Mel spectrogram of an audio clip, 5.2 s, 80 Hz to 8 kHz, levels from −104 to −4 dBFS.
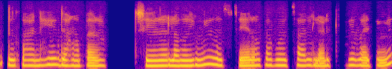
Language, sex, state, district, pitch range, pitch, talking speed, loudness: Hindi, female, Uttar Pradesh, Jyotiba Phule Nagar, 220-245 Hz, 235 Hz, 150 wpm, -15 LUFS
